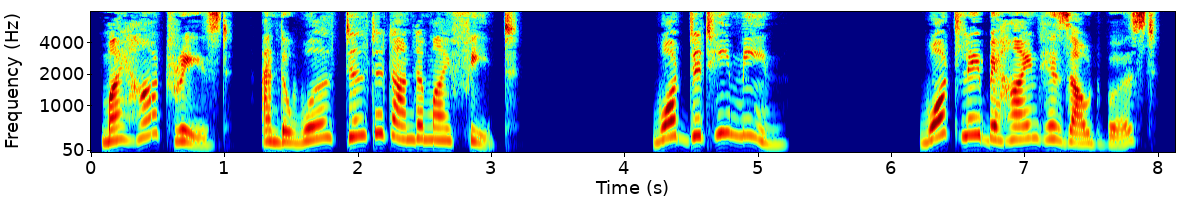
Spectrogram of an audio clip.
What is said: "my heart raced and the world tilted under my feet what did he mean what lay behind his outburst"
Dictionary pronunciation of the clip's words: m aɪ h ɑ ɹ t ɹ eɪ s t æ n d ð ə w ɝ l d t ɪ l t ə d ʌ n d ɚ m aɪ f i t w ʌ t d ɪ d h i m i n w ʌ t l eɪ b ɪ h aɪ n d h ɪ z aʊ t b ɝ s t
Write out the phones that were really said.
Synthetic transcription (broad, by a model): m aɪ h ɑ ɹ t ɹ eɪ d t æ n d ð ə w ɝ l d t ɪ l t ə d ʌ n d ɚ m aɪ f i t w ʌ t d ɪ d h i m i n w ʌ t l eɪ b ɪ h aɪ n d h ɪ z aʊ t b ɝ s t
